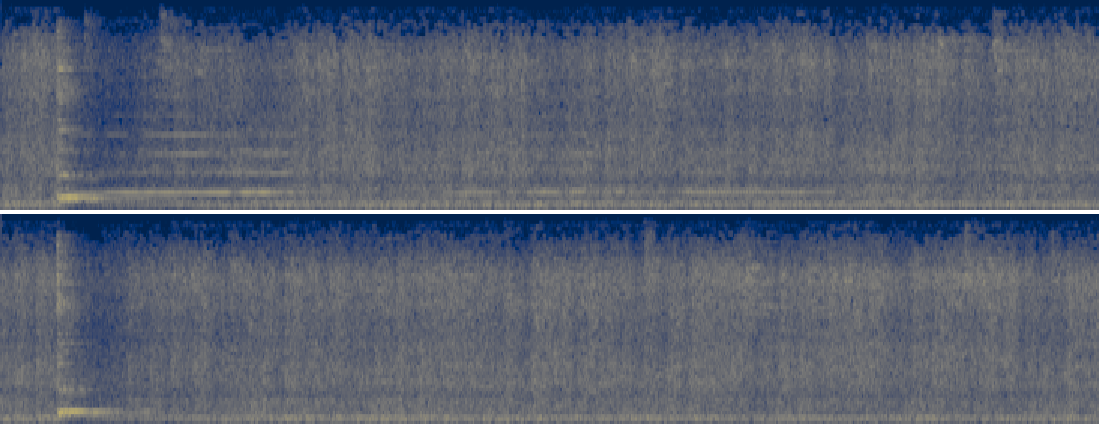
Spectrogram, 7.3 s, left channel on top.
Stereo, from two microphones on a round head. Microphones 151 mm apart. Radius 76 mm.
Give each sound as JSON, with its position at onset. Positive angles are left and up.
{"t": 0.4, "sound": "a cowbell", "side_deg": -10, "distance_m": 3.5}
